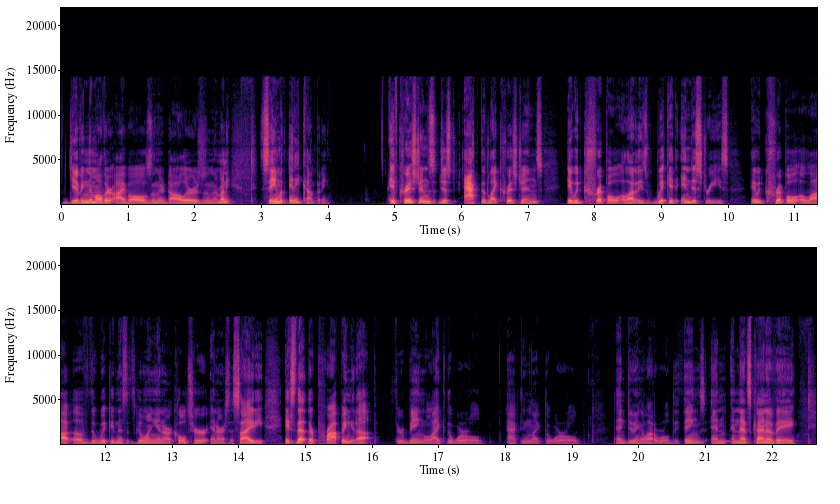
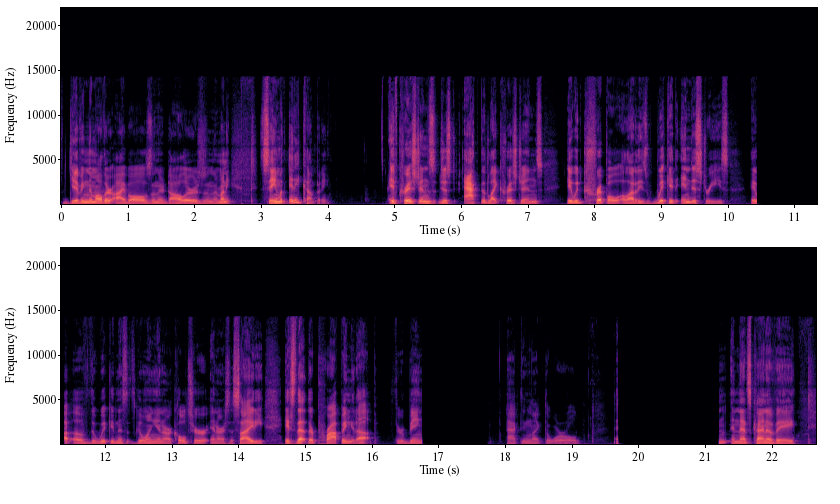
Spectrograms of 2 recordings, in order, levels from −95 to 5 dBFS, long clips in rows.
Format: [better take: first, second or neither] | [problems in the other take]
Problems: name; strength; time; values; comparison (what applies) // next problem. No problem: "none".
first | audio cutting out; at 10 s for 1 s, at 17 s for 1 s and at 20 s for 1.5 s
